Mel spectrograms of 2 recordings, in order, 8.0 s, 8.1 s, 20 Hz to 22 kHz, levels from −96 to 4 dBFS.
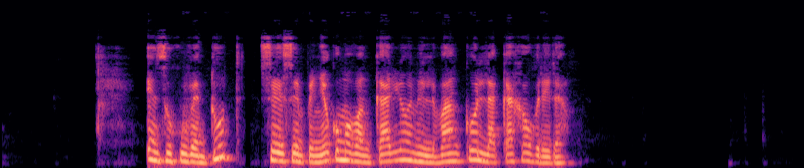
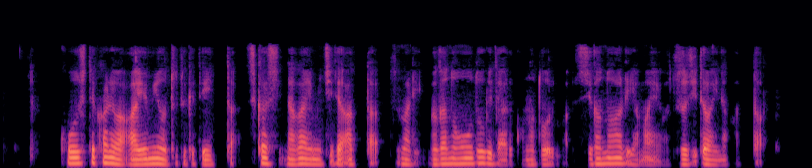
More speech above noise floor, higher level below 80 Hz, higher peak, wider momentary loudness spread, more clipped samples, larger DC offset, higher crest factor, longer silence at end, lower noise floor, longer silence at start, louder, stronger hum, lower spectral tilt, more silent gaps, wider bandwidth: first, 74 dB vs 33 dB; first, -52 dBFS vs -66 dBFS; first, 0 dBFS vs -8 dBFS; second, 7 LU vs 15 LU; neither; neither; about the same, 16 dB vs 20 dB; first, 2.4 s vs 0.5 s; first, -88 dBFS vs -61 dBFS; first, 1.5 s vs 0.7 s; first, -14 LUFS vs -29 LUFS; neither; second, -5.5 dB/octave vs -7 dB/octave; neither; first, 9.4 kHz vs 7.6 kHz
